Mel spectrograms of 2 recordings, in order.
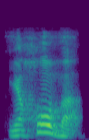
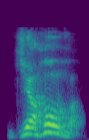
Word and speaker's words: Yehovah: And then the Jehovah Witness said Jehovah, but there's no J in Hebrew, so or Greek, and so therefore they just said Jehovah where it should be Yehovah.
